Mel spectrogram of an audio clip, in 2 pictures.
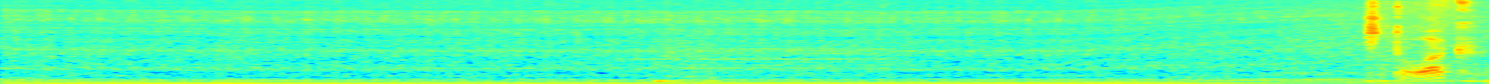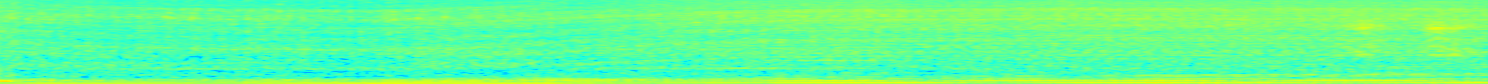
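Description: A tractor engine rumbles steadily and revs up and down.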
